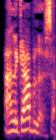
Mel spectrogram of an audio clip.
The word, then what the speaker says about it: Elagabalus: Elagabalus.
